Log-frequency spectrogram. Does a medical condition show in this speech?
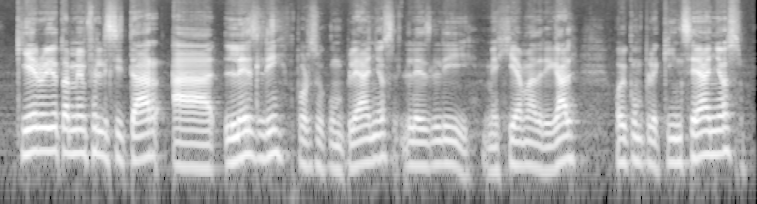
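No.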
